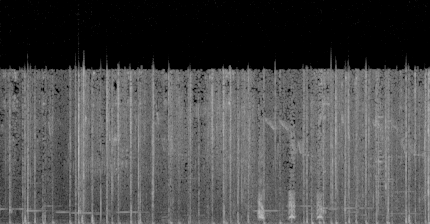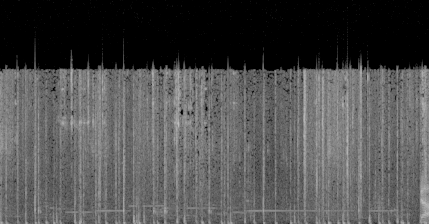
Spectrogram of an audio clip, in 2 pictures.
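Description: Horse hooves clop steadily on a dirt road.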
